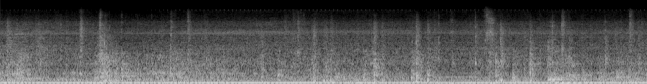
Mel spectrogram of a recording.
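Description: Rear-loading refuse truck with a Terberg body running its compaction cycle: the hydraulic packer plate sweeps the waste out of the hopper, with scattered knocks and clatters of rubbish. Under it runs the steady low hum of the Dennis Eagle Elite's engine and hydraulics.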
